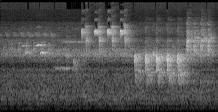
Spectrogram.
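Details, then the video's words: Thrush nightingale song, varied: soft warbled notes, a run of high whistles, then a rhythmic series of loud, knocking notes about five times, ending in a buzzier phrase. "Соловей поёт / Восточный соловей"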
